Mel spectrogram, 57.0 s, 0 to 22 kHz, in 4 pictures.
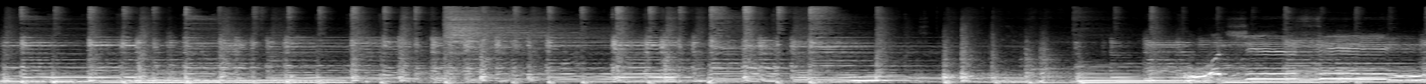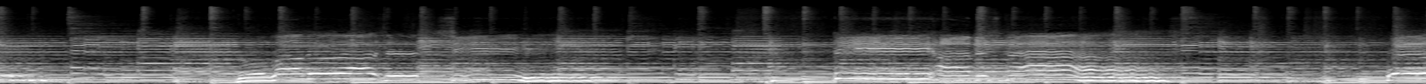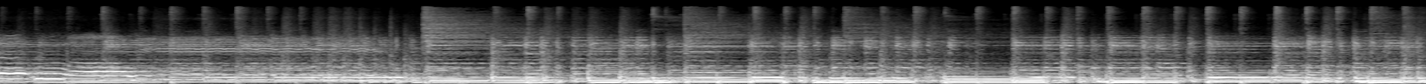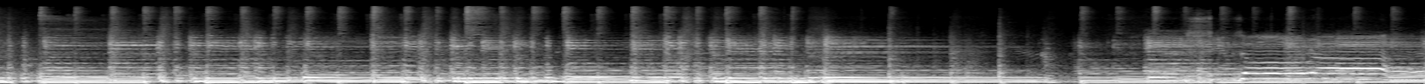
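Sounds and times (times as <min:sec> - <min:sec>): electric guitar bending notes: 0:00.0 - 0:57.0
live rock band playing: 0:00.0 - 0:57.0.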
